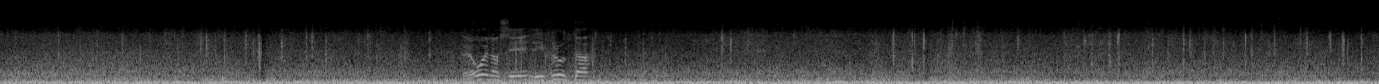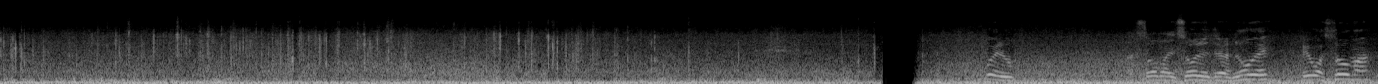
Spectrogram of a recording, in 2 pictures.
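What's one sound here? Strong wind buffets and rumbles outdoors.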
